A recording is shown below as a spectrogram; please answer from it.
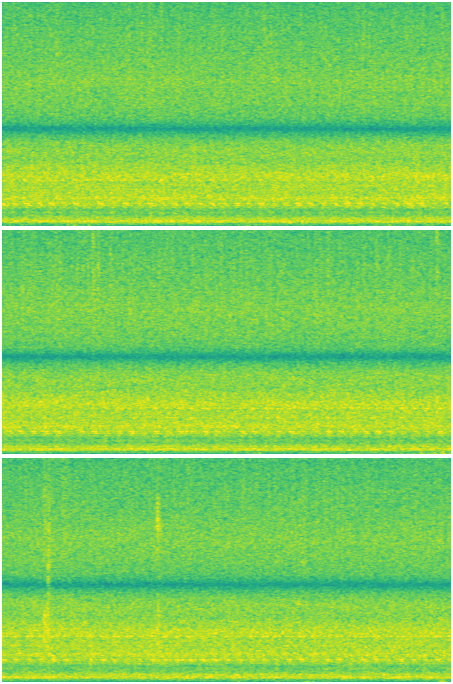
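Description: Steady room noise: an even hum and hiss that does not change.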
